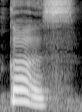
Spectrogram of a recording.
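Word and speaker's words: curse: कर्स जो इसमें आर है वो साइलेंट रहेगी, तो प्रोनाउंसिएशन होगी कर्स।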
